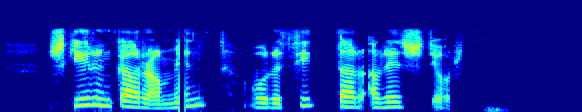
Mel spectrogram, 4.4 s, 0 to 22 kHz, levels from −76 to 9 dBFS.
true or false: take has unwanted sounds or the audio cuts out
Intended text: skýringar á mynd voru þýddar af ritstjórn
true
